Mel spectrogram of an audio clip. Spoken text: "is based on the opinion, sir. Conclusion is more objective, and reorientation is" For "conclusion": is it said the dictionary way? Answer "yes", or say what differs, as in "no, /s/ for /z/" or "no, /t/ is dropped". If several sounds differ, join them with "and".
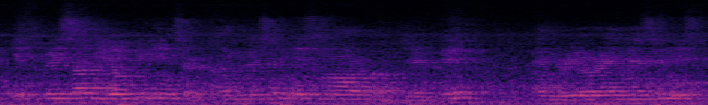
no, /ʃ/ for /ʒ/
